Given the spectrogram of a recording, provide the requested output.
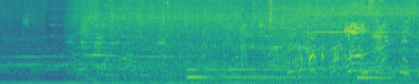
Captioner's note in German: Zirpen von Insekten, sprechende Menschen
